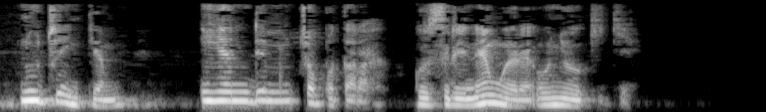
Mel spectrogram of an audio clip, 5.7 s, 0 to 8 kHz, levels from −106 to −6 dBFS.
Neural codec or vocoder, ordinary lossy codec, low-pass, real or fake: none; MP3, 32 kbps; 7.2 kHz; real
